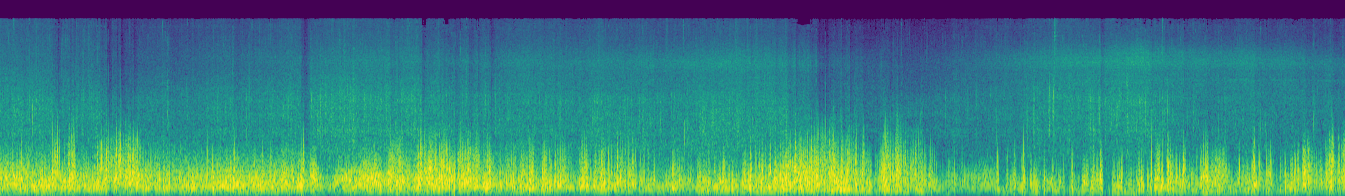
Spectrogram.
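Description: Bicycle tyres crunch over gravel close by.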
